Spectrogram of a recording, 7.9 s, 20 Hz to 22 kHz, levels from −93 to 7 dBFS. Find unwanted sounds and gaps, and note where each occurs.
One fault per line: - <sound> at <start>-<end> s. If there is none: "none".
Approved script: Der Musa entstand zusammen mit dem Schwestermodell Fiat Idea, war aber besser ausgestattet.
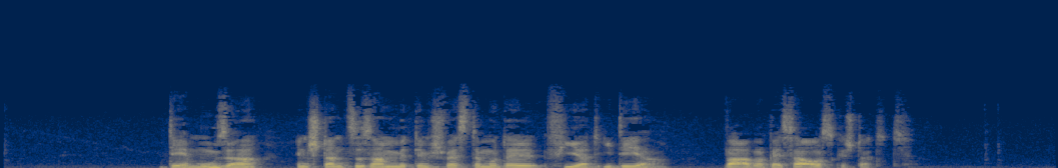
none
